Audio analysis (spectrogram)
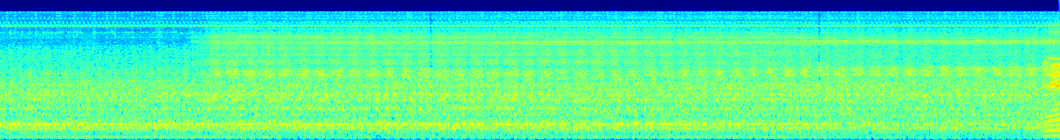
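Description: A lathe cutting steel for a machinist jack, producing a steady mechanical hum and whine with faint rhythmic grinding, constant and close throughout.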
